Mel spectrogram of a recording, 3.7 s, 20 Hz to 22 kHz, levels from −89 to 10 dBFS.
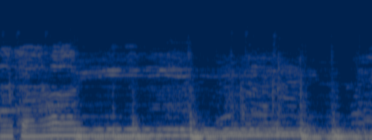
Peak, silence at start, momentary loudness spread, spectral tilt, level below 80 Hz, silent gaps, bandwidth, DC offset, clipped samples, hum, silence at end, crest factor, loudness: -34 dBFS; 0 s; 3 LU; -7.5 dB/octave; -66 dBFS; none; 18.5 kHz; under 0.1%; under 0.1%; none; 0 s; 12 dB; -48 LUFS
